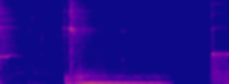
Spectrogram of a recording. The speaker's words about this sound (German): deswegen sage ich, machen wir erstmal schön leckerer Kölsch auf. Prost, mein Lieber. Prost.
